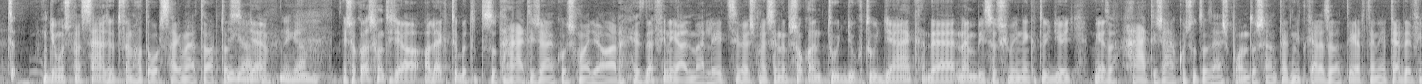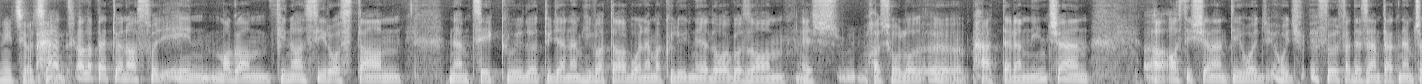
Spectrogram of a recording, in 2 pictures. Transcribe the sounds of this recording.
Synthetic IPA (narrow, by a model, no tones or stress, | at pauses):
at̪uɟɛmo̞ʃt̪maːrsaːzøt̪ʋɛnɦɒt̪o̞rsaːɡnaːlt̪ɒrt̪oisɡɛiɡɛn | eːʃɒkːɾɒst̪monahojɒːlɛkt̪øbːɛt̪ut̪ɒ̥zo̞t̪ɦaːt̪iʒaːko̞ʃmɒɟɒrɛzd̪ɛfiniaːlt̪maːrleːt̪siːvɛʃmɛrt̪sɛɾint̪ɛmʃo̞kɒnt̪uɟːukt̪uɟːaːkd̪ɛnɛmbist̪o̞ʃhojmind̪ɛŋkit̪uɟːɒɦo̞ɟ | miɛzɒhaːt̪iʒaːko̞ʃut̪ɒzaːʃpo̞̰nt̪o̞ʃɒnt̪ɛɦaːt̪mit̪kɛlːɛzɒlɒt̪ːeːrt̪ɛniɛt̪ɛd̪ɛfiniːt̪sio̰ːt̪sɛaɾḭnt̪ɒlɒpʋɛt̪øɛnɒsho̞ɟeːnmɒɡɒmfinɒnsiːɾo̞st̪ɒm | nɛmt̪seːkːyld̪øt̪ːuɟɛnɛmɦivɒt̪ɒlboːlnɛmɒkylyɟneːld̪o̞lɡo̞zo̞meːʃhɒʃo̞lːoːhaːt̪ːɛɾɛmnint͡ʃɛn | ʔɒst̪iʃjɛlɛnt̪iɦo̞ɟho̞ɟfølfɛd̪ɛzɛmt̪aɦːt̪nɛmt͡ʃɒ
